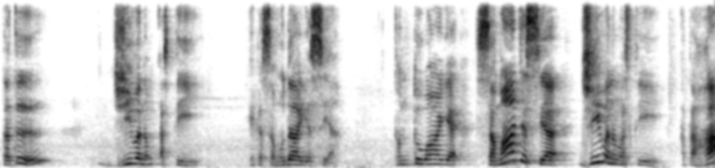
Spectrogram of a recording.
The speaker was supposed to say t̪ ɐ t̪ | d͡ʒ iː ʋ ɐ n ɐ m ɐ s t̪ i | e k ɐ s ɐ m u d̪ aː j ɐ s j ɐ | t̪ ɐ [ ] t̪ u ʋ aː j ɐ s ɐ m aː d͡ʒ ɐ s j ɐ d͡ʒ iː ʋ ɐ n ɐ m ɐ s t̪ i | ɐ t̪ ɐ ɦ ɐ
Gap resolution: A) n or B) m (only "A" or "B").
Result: A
